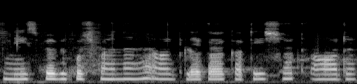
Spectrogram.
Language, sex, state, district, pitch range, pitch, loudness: Hindi, female, Chhattisgarh, Raipur, 240-250 Hz, 245 Hz, -17 LUFS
